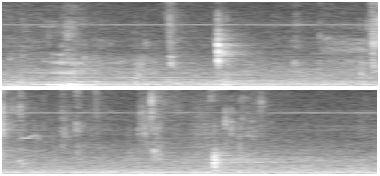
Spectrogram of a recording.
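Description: A person eating saucy food with his fingers: soft wet chewing and mouth sounds, with a short hummed 'mm' just after the start and a few faint clicks later on.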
